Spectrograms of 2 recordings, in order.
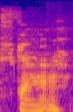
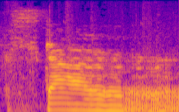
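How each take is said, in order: First: The final R sound is dropped. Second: The final R sound is clearly pronounced. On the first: The speaker calls it wrong. "everyone keeps telling me I say it like scar" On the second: The speaker calls it right. "I'm trying to say it like pronouncing the R"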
